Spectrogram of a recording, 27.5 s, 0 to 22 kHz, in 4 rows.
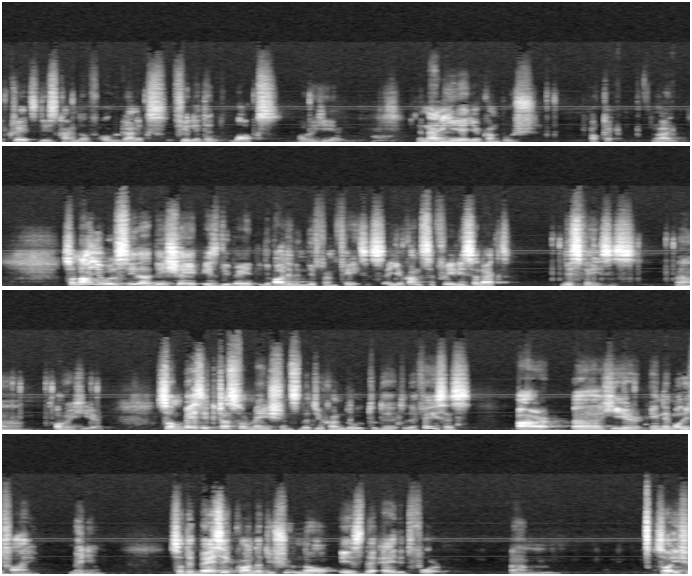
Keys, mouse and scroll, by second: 1.1 click, 2.2 click, 5.1 click, 5.8 middle click, 6.4 shift+middle click, 10.5 click, 15.3 middle click, 15.7 shift+middle click, 19.7 click.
